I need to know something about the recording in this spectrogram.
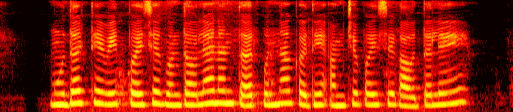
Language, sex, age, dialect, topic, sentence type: Marathi, female, 18-24, Southern Konkan, banking, question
